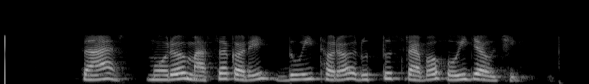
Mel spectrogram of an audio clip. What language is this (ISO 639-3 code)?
ori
